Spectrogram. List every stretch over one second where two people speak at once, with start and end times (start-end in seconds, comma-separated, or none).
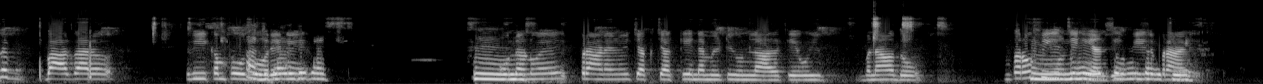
10.3-11.9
